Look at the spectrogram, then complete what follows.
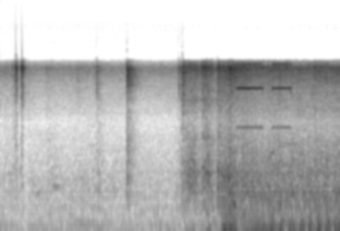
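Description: A Hino Dyna truck's diesel engine, running with its air filter removed, is cranked and catches about three seconds in, then settles into a steady idle. A couple of clicks come before it, and two short beeps sound just after it starts.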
